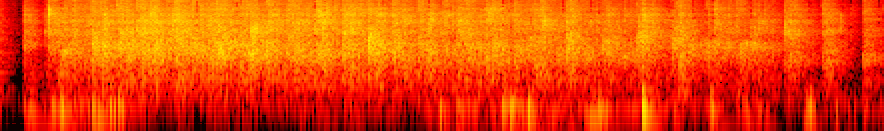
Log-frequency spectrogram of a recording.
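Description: A church congregation applauds at a Korean Sunday afternoon service, a continuous, fairly quiet patter of many hands clapping for about eight seconds with no voices over it.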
